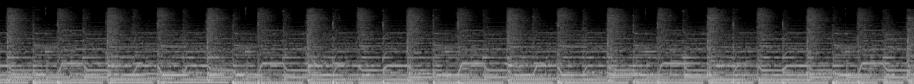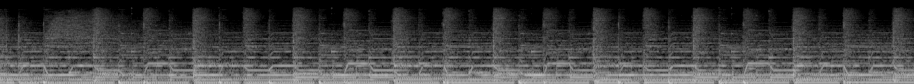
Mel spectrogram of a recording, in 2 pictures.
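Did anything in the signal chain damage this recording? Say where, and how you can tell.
No, nothing in the chain audibly damaged this audio; no stage leaves a mark anywhere in the clip.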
